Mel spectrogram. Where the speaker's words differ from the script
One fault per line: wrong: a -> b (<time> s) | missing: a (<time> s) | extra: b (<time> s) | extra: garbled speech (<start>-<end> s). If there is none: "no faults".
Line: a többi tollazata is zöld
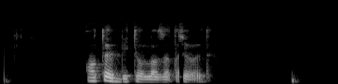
missing: is (1.8 s)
